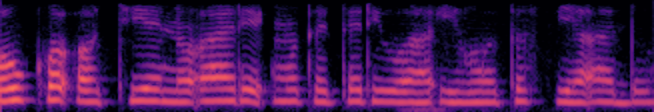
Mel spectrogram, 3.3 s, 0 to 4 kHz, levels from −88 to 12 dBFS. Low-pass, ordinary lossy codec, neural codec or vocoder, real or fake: 3.6 kHz; AAC, 32 kbps; codec, 24 kHz, 6 kbps, HILCodec; fake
